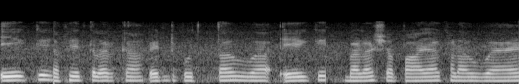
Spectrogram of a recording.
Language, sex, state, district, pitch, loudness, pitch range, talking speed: Hindi, female, West Bengal, North 24 Parganas, 180 Hz, -15 LUFS, 170-185 Hz, 160 wpm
